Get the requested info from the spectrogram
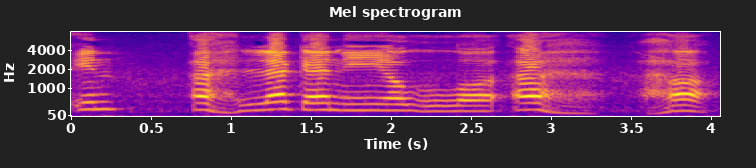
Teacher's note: آگے ان اہلکنی اللہ، ہا کی ادائیگی درست ہو، گلے کا آخری حصہ جو سینے کی طرف والا ہے وہاں سے ہا نکلتا ہے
